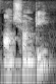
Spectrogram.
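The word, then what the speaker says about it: Incendies: you about the film the film is incentives but the french pronunciation is anshandi which means scorched or destroyed by fire directed by denis villeneuve om shondi is a very serious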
